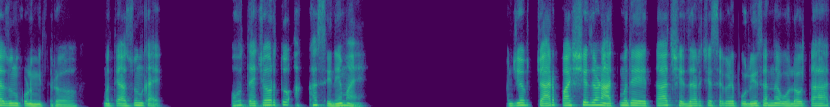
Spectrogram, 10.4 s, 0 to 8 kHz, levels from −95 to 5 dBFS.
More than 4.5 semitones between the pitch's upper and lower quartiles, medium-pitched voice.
No: average, 2.8 semitones; medium, 150 Hz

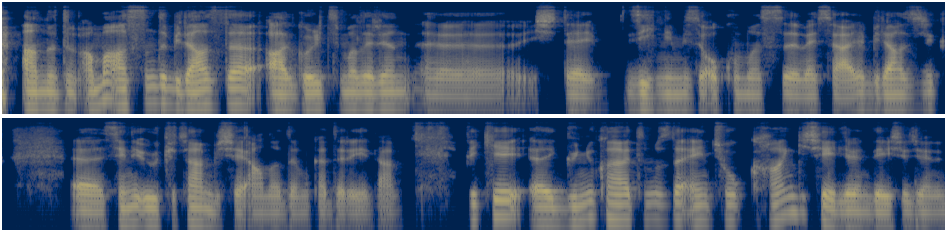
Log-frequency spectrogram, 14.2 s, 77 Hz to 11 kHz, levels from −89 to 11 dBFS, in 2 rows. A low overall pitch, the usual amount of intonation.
Yes: low, 100 Hz; average, 4.0 semitones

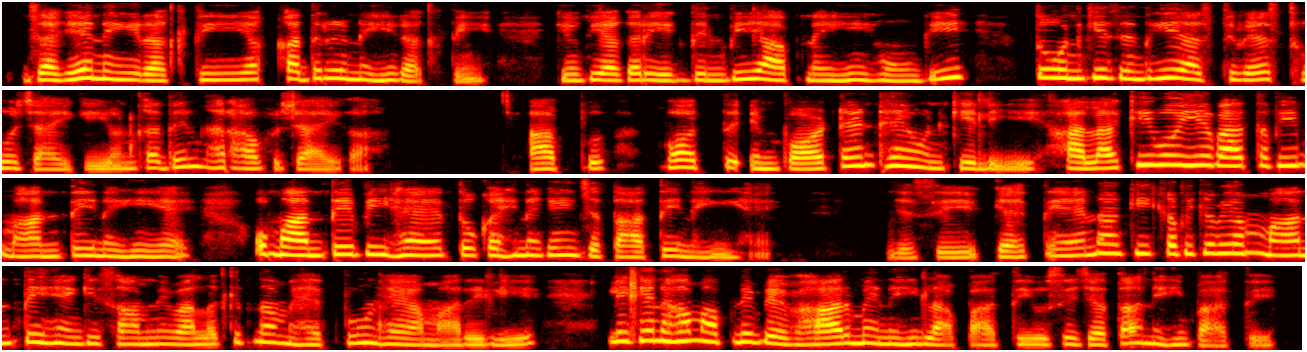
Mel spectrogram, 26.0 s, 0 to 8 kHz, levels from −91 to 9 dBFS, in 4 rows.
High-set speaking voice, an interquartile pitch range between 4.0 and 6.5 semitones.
Yes: high, 235 Hz; average, 4.6 semitones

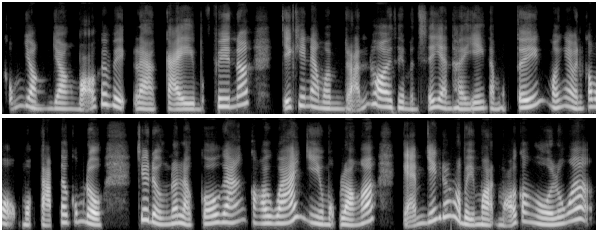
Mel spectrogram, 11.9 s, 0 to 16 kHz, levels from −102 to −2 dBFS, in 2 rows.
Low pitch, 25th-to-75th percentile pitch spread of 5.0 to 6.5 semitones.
No: high, 225 Hz; average, 5.3 semitones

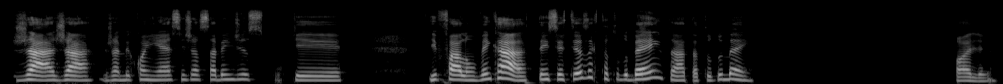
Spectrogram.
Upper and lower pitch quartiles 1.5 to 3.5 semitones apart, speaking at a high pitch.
Yes: average, 3.1 semitones; high, 215 Hz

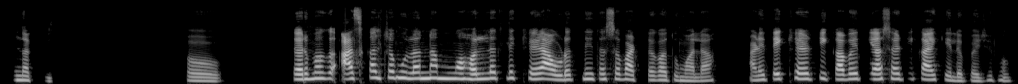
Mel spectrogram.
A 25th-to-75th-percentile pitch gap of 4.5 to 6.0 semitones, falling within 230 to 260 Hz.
Yes: average, 4.8 semitones; high, 245 Hz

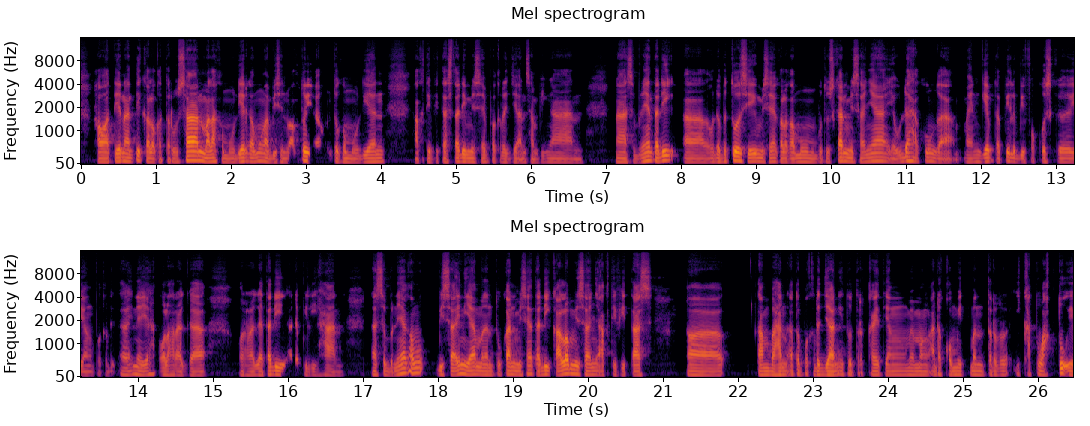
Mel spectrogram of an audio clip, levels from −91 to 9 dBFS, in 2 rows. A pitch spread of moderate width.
No: narrow, 2.3 semitones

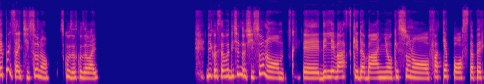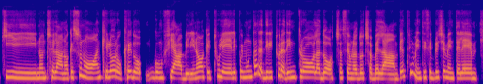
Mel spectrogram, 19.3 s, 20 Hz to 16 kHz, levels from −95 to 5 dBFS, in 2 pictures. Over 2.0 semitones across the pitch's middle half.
Yes: narrow, 2.6 semitones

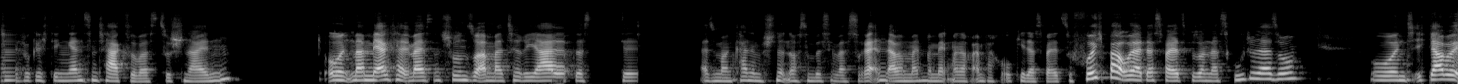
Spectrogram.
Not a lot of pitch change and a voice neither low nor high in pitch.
No: average, 3.8 semitones; medium, 175 Hz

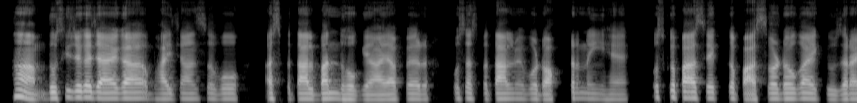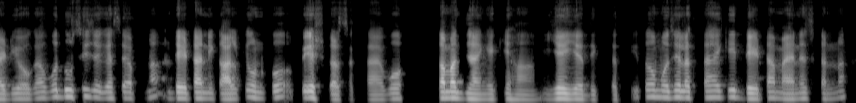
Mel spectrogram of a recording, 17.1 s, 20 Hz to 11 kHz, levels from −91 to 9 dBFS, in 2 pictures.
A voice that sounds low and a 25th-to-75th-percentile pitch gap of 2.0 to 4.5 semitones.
Yes: low, 130 Hz; average, 3.3 semitones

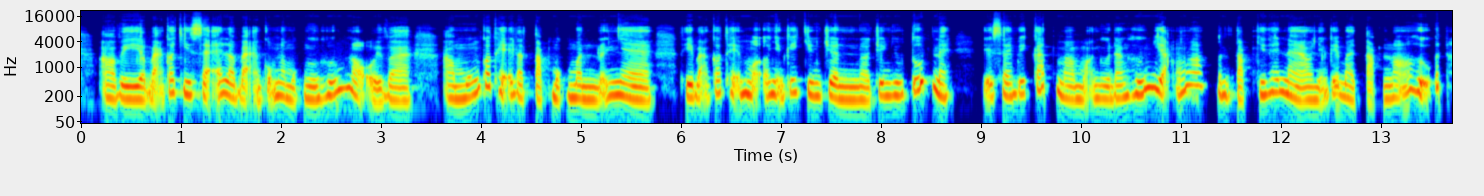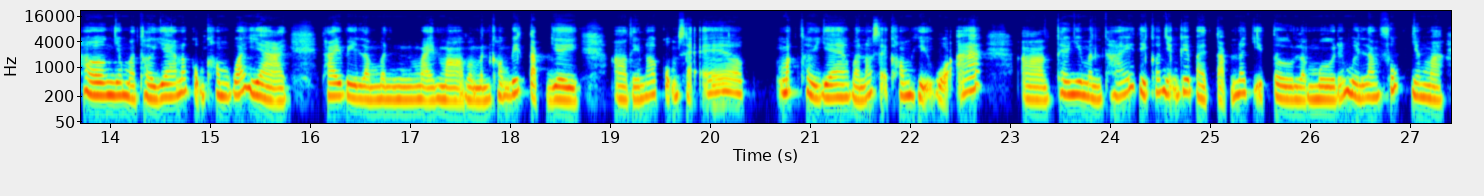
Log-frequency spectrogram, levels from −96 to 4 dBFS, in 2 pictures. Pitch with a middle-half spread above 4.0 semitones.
Yes: average, 4.6 semitones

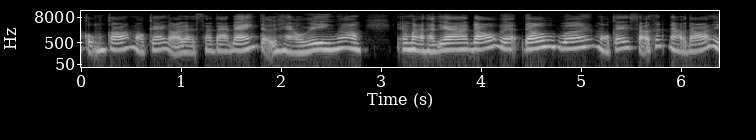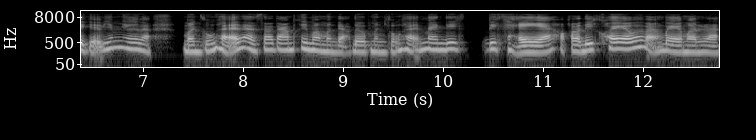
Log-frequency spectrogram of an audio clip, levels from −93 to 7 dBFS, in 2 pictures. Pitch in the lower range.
No: high, 245 Hz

